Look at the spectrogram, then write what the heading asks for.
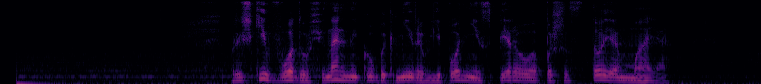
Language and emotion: Russian, positive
